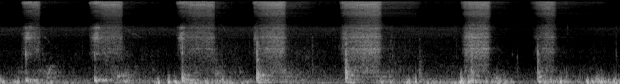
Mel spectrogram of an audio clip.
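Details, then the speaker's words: Bobcat 853 with fuel starvation: repeated hissing blows about once a second with gurgling between them as air is blown through the blocked fuel line into the tank; the blockage is cleared and fuel now bleeds through. "Alright, so after blowing and blowing and blowing, I think I finally got it to go. So, listen, ready? I can hear it gurgling in the tank now."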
